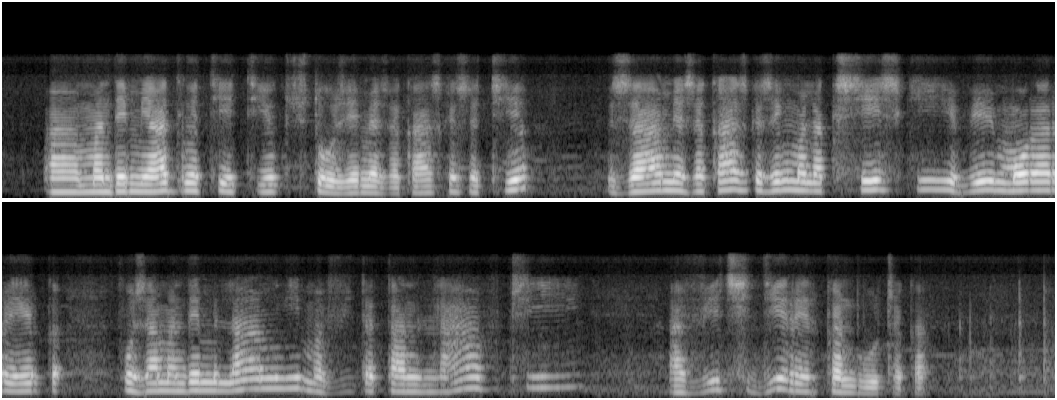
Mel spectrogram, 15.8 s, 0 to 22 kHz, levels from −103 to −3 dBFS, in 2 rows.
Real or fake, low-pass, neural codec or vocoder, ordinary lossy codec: real; 7.2 kHz; none; none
